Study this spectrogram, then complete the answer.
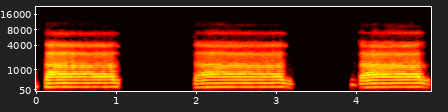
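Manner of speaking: দাল held long on the vowel, slow; drawn out long. Shown as a demonstration. Teacher showing students how দাল is read long, drawn out. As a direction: stretch দাল out each time, repeating it. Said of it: "লম্বা করে পড়তে হবে।".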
